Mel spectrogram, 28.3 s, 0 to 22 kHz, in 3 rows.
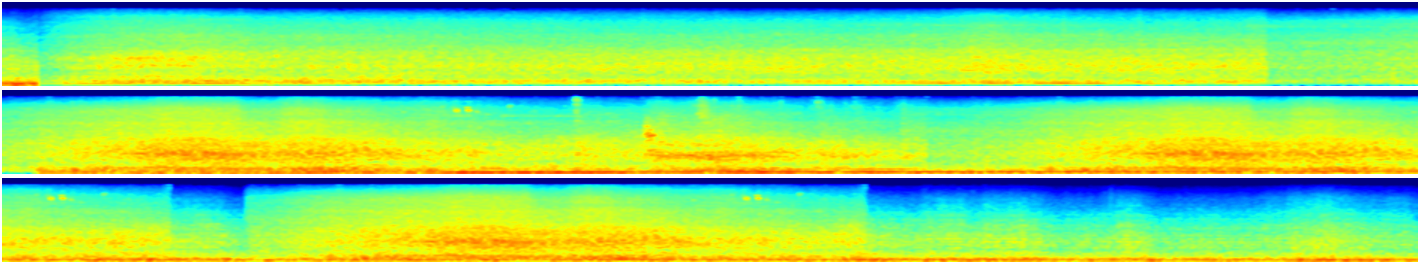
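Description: Car traffic heard from inside a car: steady road and engine noise at first. After a change about 9 seconds in, the engine hums at idle while the car waits in queued traffic, and the noise of other vehicles swells and fades several times.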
